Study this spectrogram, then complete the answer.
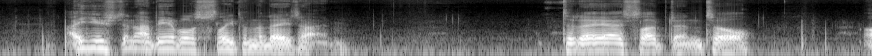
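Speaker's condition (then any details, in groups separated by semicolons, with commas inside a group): Multiple sclerosis; likely primary progressive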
